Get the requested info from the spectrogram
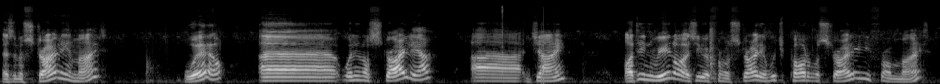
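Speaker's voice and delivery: hammed-up Australian accent. Shown as a demonstration. Streamer showing an Australian viewer their version, mock Australian accent. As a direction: put on a broad, matey Australian accent. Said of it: "hear your version of the accent".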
